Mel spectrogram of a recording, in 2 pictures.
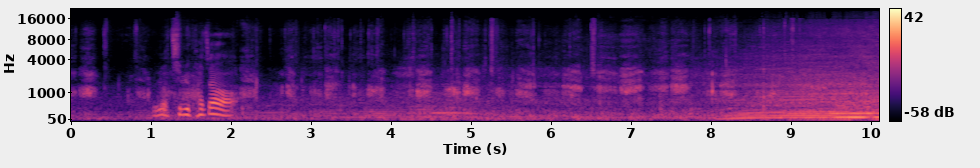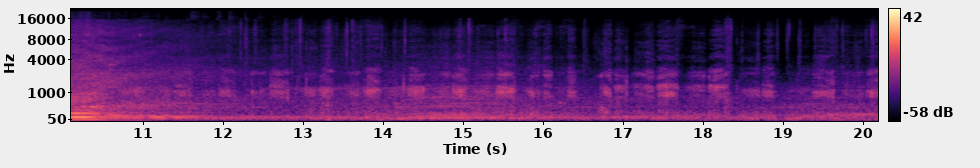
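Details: Kan, a pet dog, sulks after the family comes home from Gageodo island, giving a short burst of high stacked whines early on, then low grumbling and panting under people talking, with a rising rush of noise midway.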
